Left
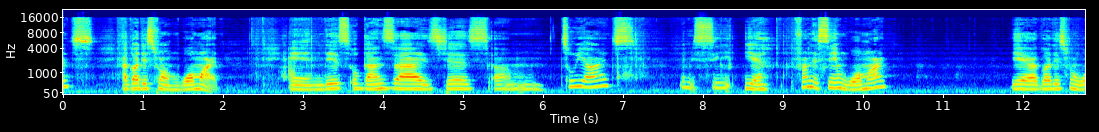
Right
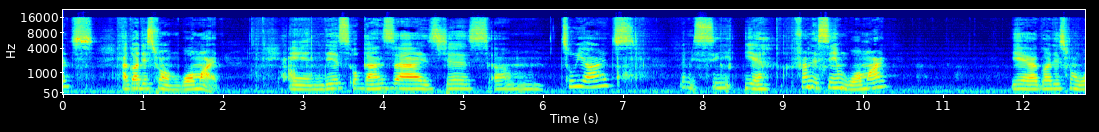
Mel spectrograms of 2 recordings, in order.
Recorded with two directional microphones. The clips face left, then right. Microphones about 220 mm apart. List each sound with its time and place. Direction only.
0.0 s speech: 50° left (ahead or behind)
11.9 s speech: 50° left (ahead or behind)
